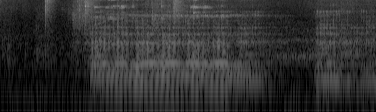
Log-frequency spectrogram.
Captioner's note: humming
